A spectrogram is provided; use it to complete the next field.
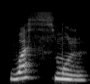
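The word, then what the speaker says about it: وَاسْمُ: eh eh Masyaallah wasmu wasmu ini konsep e konsep hamsatul was Ya hamsatul was bahwa ketika dia di tengah ketika dia di tengah-tengah sebuah kalimat maka itu dia tidak dibaca maka dia kita tidak membacanya ya kita tidak membacanya tapi langsung ngejam ngejam ke ke kata yang kata kata yang EE memiliki harakat berikutnya nah kemudian ee nah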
